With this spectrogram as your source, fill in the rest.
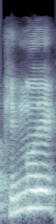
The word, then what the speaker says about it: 빗물: 자, 그리고 이때 니은이 하나가 덧났네요. 빗물 해서 여기 니은이 덧났기 때문에 우리가 이것을 니은 이렇게 적어주지 않고 표기를 할 때는 이렇게 사이시옷을 적어서 표기를 합니다. 발음과 표기가 지금 다른 거야, 지금.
